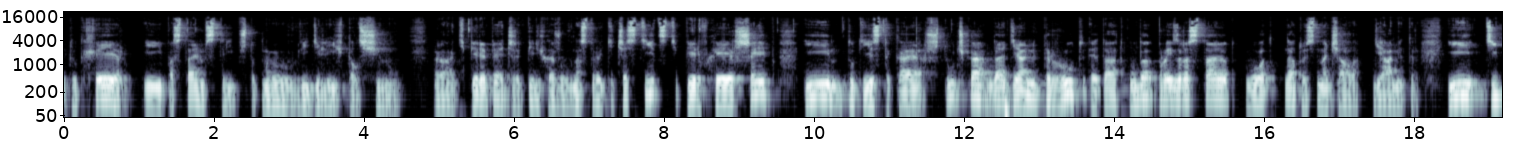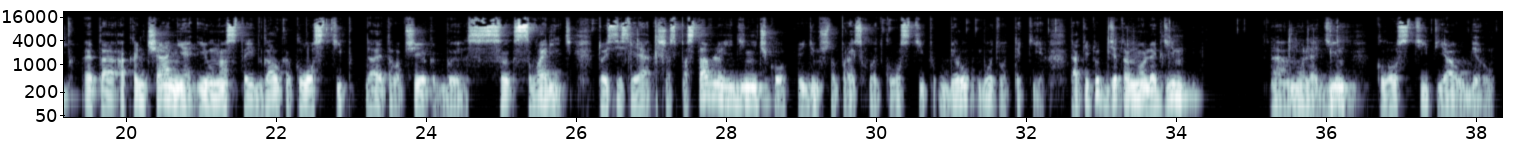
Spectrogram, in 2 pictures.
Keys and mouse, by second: 0.3 click, 1.6 click, 8.3 click, 9.4 middle click, 10.6 middle click, 11.5 shift+drag, 22.0 click, 22.6-27.5 drag, 37.8 middle click.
